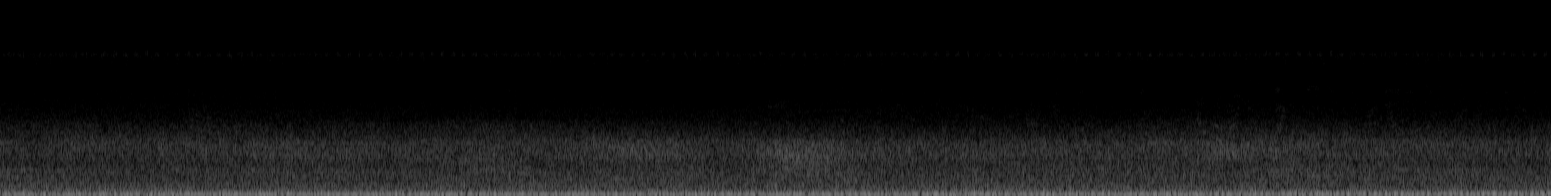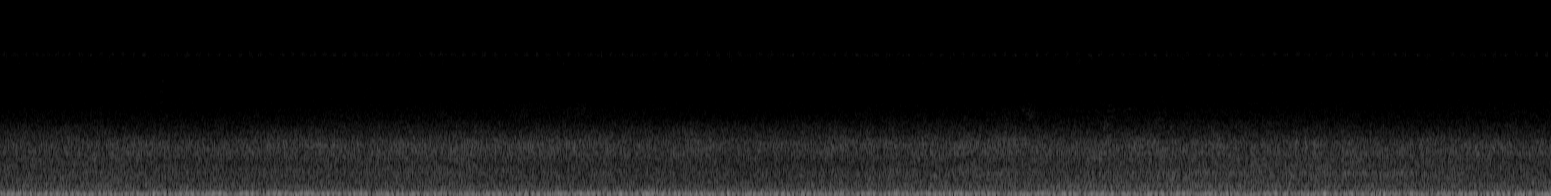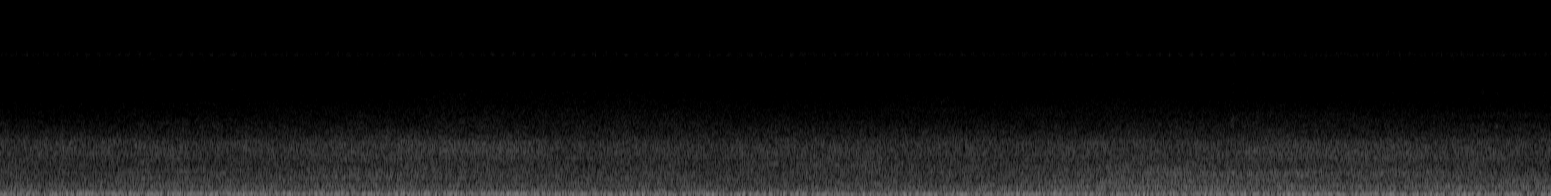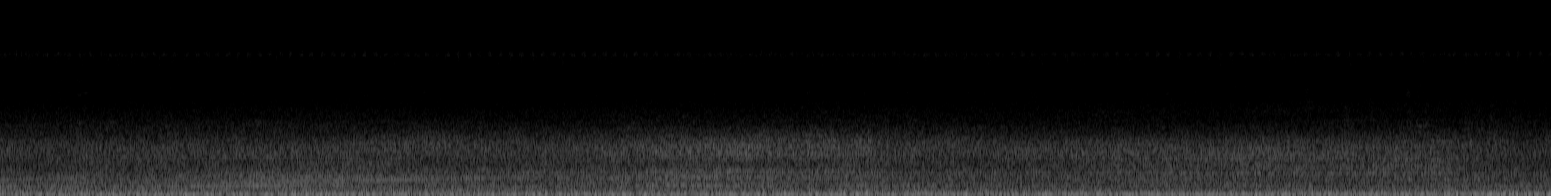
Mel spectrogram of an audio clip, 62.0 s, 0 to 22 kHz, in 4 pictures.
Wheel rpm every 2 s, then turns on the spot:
0, 0, 0, 0, 0, 0, 0, 0, 0, 0, 0, 0, 0, 0, 0, 0, 0, 0, 0, 0, 0, 0, 0, 0, 0, 0, 0, 0, 0, 0, 0.
none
